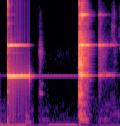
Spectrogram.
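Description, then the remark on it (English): Two hard glass impacts on a tabletop, each a sharp clank with a bright ringing tone that hangs briefly; the second strike is followed by a smaller clink. “yeah, it sounds like you dropped a a fucking Bailey's into an Irish car bomb right there.”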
